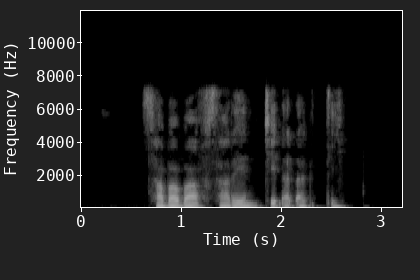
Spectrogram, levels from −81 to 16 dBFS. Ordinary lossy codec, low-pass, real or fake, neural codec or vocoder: Opus, 64 kbps; 7.2 kHz; real; none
